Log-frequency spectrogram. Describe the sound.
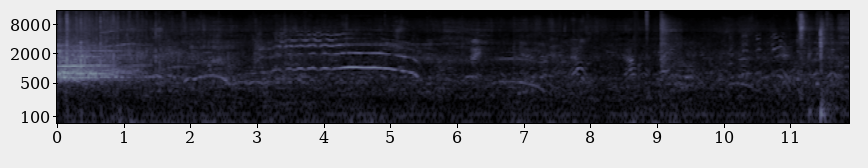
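A concert crowd in Atlanta applauds and cheers to welcome a band to the stage, a steady wash of clapping with whoops and whistles that eases slightly over time while a voice talks over it.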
